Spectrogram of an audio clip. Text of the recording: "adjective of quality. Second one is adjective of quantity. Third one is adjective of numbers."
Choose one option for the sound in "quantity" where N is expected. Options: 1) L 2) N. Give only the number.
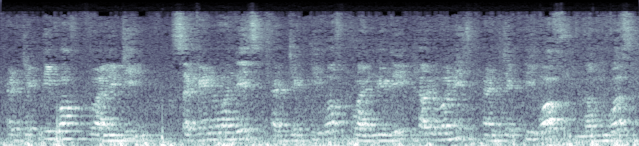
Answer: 1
